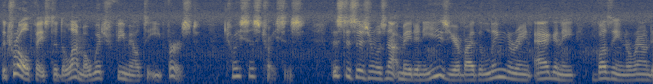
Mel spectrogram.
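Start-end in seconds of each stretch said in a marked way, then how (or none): 2.8-3.8 whispered, gloating choices; sly musing. Acted. Troll musing over which girl to eat first, whispered. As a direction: savour the choice like a hungry beast.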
